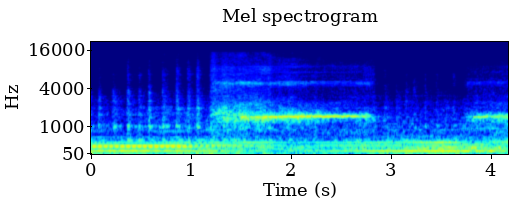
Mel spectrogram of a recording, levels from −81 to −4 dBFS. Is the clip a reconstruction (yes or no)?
yes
